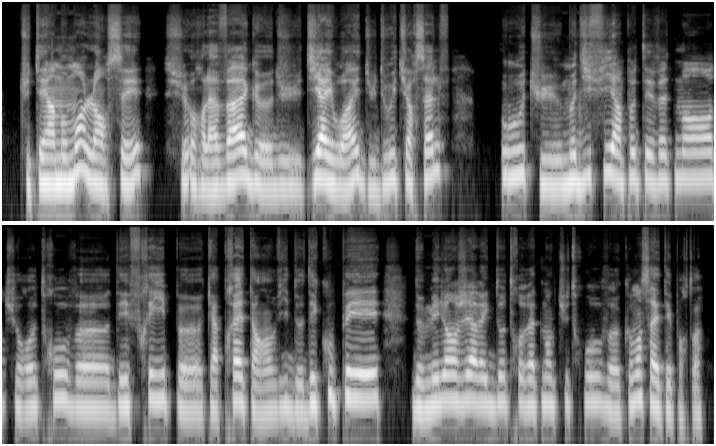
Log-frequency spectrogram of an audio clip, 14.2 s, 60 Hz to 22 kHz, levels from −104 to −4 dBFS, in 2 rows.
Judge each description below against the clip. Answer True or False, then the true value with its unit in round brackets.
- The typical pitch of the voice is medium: True (175 Hz)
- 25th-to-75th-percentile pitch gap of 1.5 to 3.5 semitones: True (3.2 semitones)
